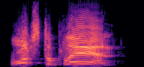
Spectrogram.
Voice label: Military radio voice question whats the plan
